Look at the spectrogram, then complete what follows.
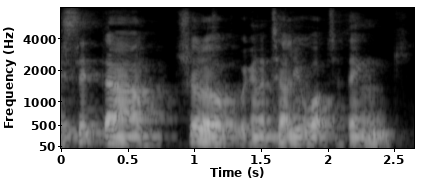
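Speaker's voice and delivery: ordinary delivery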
